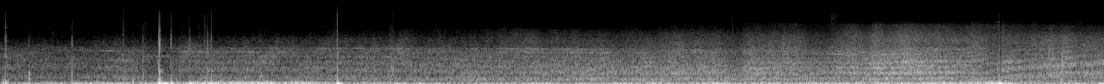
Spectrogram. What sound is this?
A airplane in the Delta of Llobregat. Recorded with a Zoom H1 recorder.
airplane, Deltasona, elprat, llobregat, wind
